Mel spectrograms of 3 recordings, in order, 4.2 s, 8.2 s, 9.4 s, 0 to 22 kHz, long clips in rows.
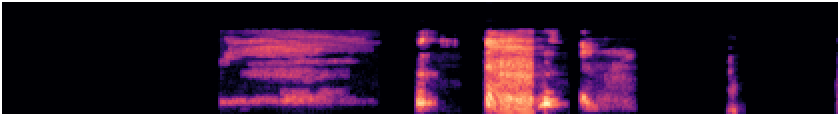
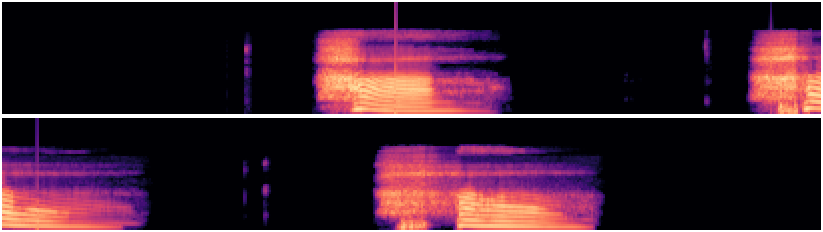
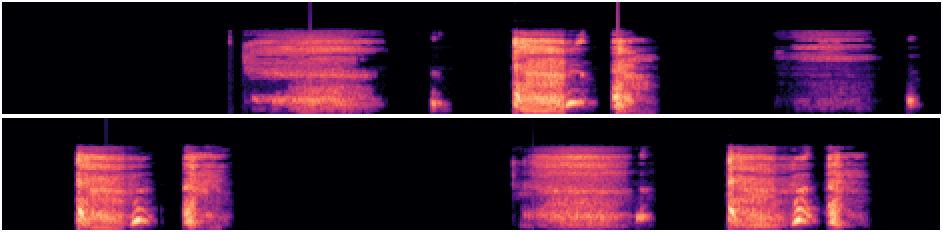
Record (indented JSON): {
  "cough_length": "4.2 s",
  "cough_amplitude": 32278,
  "cough_signal_mean_std_ratio": 0.26,
  "exhalation_length": "8.2 s",
  "exhalation_amplitude": 29581,
  "exhalation_signal_mean_std_ratio": 0.38,
  "three_cough_length": "9.4 s",
  "three_cough_amplitude": 32262,
  "three_cough_signal_mean_std_ratio": 0.33,
  "survey_phase": "beta (2021-08-13 to 2022-03-07)",
  "age": "18-44",
  "gender": "Female",
  "wearing_mask": "No",
  "symptom_cough_any": true,
  "symptom_sore_throat": true,
  "symptom_headache": true,
  "symptom_onset": "4 days",
  "smoker_status": "Never smoked",
  "respiratory_condition_asthma": false,
  "respiratory_condition_other": false,
  "recruitment_source": "Test and Trace",
  "submission_delay": "1 day",
  "covid_test_result": "Positive",
  "covid_test_method": "RT-qPCR",
  "covid_ct_value": 18.7,
  "covid_ct_gene": "ORF1ab gene",
  "covid_ct_mean": 19.5,
  "covid_viral_load": "410000 copies/ml",
  "covid_viral_load_category": "Low viral load (10K-1M copies/ml)"
}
